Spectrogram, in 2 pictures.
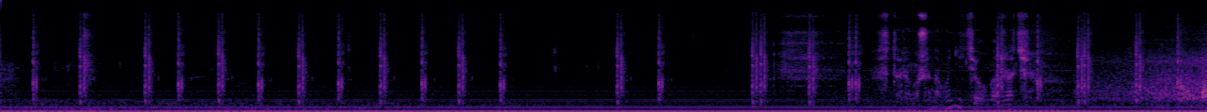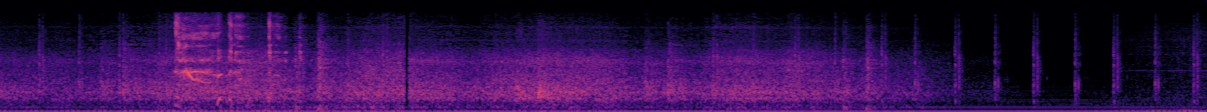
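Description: Quick footsteps tap on a hard floor in a steady running rhythm.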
